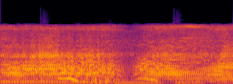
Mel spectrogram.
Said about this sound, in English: Oh, noisy truck on the Ronda Road below us.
